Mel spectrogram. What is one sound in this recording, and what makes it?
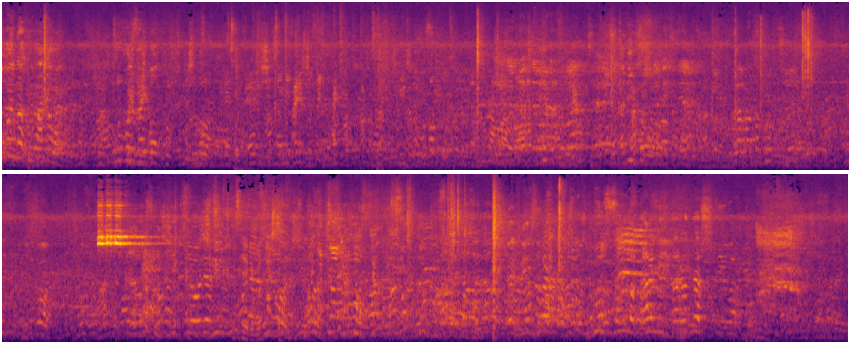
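Several men talk and call out loudly outdoors.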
